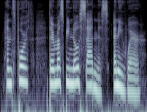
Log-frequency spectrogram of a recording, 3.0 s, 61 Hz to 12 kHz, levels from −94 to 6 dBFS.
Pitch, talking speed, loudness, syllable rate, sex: 210 Hz, 140 wpm, -16 LUFS, 5.9 syllables/s, female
